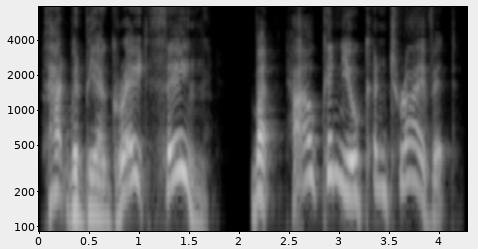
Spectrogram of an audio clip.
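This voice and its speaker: Young storybook hero, man performing: earnest, wondering, lifted lively pitch, a touch raspy. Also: slow, full character voice. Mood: eager, wondering. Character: eager young man, simple good-hearted fairy tale hero.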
